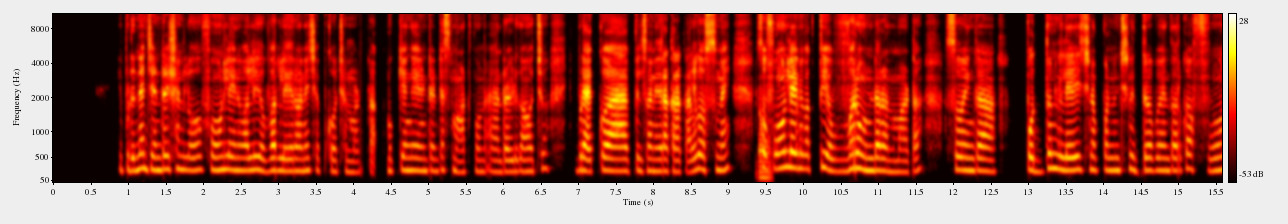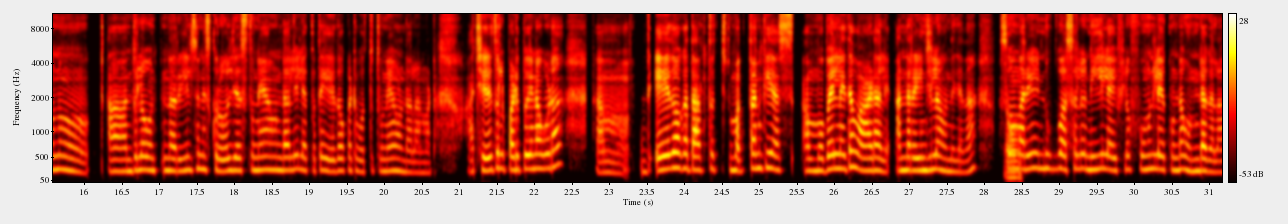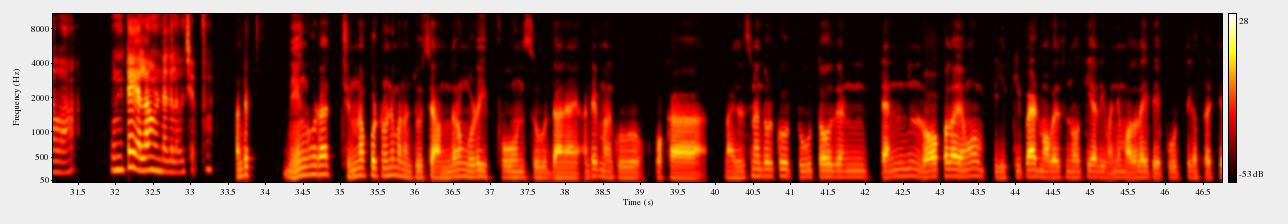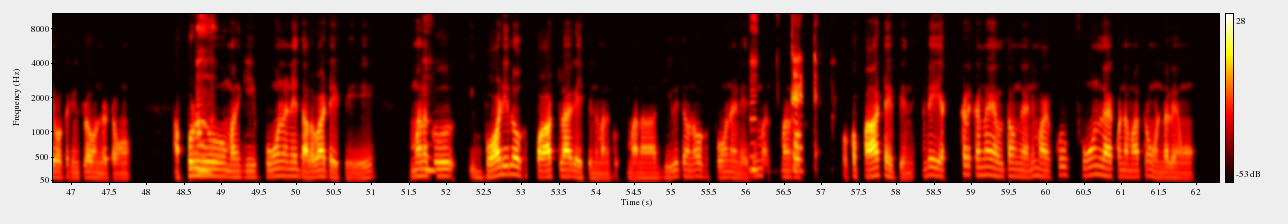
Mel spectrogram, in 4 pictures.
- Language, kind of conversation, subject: Telugu, podcast, ఫోన్ లేకుండా ఒకరోజు మీరు ఎలా గడుపుతారు?
- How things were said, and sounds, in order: other background noise; in English: "జనరేషన్‌లో"; in English: "స్మార్ట్"; in English: "ఆండ్రాయిడ్"; in English: "సో"; in English: "సో"; in English: "రీల్స్‌ని స్క్రోల్"; in English: "మొబైల్"; in English: "రేంజ్‌లో"; in English: "సో"; in English: "లైఫ్‌లో"; tapping; in English: "ఫోన్స్"; in English: "టూ థౌసండ్ టెన్"; in English: "కీప్యాడ్ మొబైల్స్"; in English: "బోడీలో"; in English: "పార్ట్‌లాగా"; in English: "కరెక్ట్"; in English: "పార్ట్"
